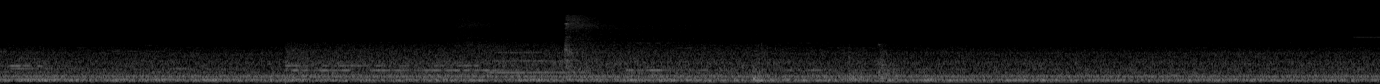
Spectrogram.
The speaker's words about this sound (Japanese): The doors on the left side will open. Please be careful of the train doors.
